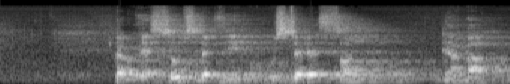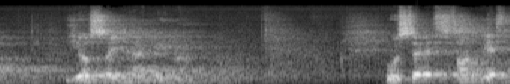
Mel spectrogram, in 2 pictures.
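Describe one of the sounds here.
A man speaks calmly into a microphone, heard through a loudspeaker in an echoing room.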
